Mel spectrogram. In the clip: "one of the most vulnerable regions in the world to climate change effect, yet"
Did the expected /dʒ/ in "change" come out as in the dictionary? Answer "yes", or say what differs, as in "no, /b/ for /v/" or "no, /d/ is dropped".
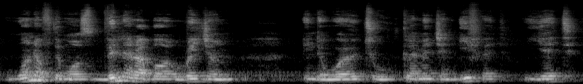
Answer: no, /dʒ/ is dropped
